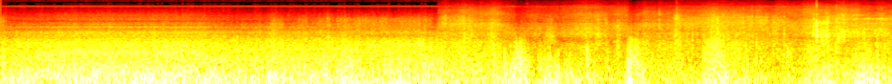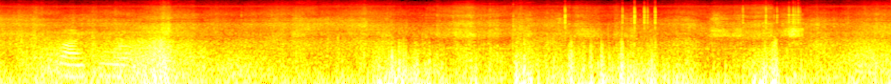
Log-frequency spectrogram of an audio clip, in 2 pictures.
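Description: Strong wind roars and buffets past.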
